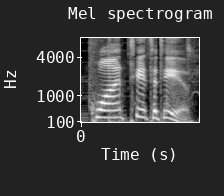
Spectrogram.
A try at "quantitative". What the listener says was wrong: It says Tay, T-A-Y. You're saying titty.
